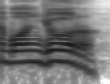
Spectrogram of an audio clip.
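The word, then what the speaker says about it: bonjour: L tulisannya Bonjor menanyanya Bonjo.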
